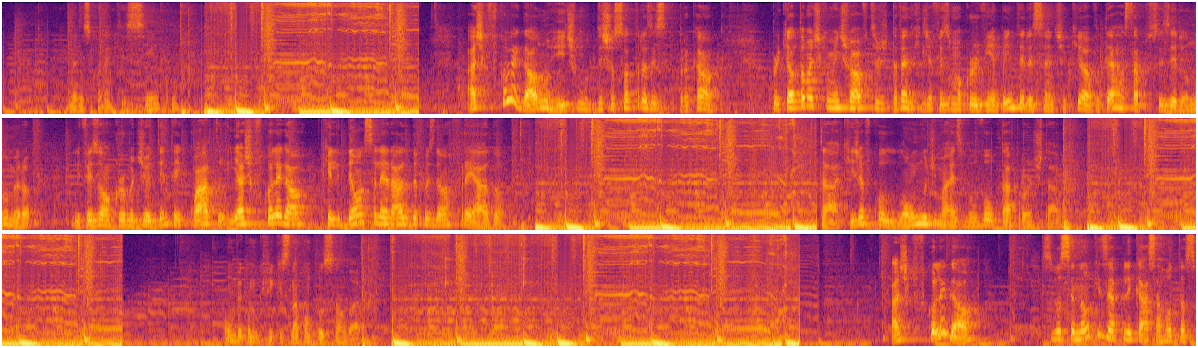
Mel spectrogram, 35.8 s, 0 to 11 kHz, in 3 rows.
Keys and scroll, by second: 0.6-1.8 typing, 17.1 0, 19.8 0, 22.5 0, 27.5 ctrl+w.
